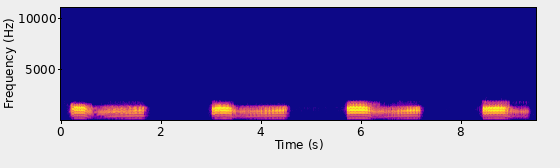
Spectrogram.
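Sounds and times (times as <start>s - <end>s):
great crested grebe giving harsh nasal barking calls: 0.1s - 1.7s, 3.0s - 4.6s, 5.7s - 7.2s, 8.4s - 9.4s.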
